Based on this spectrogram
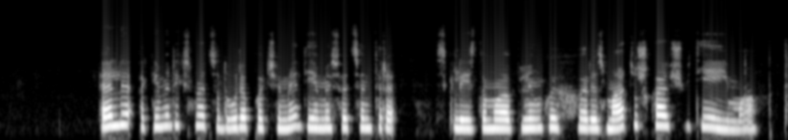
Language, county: Lithuanian, Vilnius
